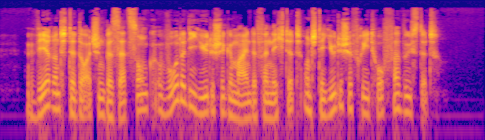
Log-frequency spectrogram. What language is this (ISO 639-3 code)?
deu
